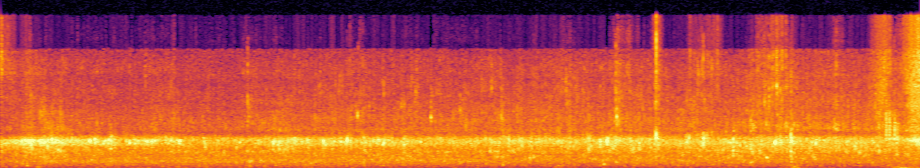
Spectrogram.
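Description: Small waterfall and stream at a backcountry lake spot, a steady broadband rush of falling and flowing water, close and continuous with no voices.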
